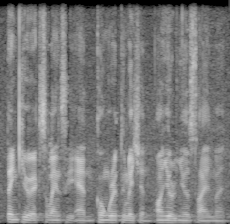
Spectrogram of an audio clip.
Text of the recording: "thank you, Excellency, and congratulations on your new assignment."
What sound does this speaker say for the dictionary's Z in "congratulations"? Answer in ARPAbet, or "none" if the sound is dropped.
none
